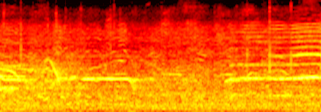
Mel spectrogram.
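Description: Spectators' voices calling out across an open football pitch, with long drawn-out high calls about a second in and again near the end.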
